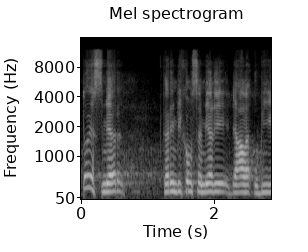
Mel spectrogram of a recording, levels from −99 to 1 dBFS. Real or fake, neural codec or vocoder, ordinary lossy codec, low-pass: fake; codec, 24 kHz, 3.1 kbps, DualCodec; Opus, 16 kbps; 10.8 kHz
